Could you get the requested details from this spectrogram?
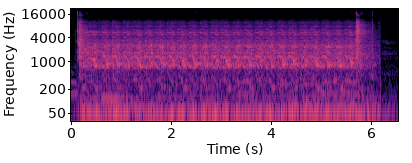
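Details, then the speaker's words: Isuzu Grafter diesel truck with run-down batteries after weeks in the yard, charger on one battery: starter labours slowly and unevenly for about six seconds before finally starting; new batteries planned. "right so just put the battery charger on the other battery see if that helps in any way it's so close there we go"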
